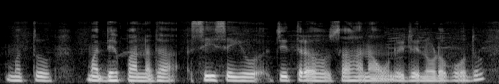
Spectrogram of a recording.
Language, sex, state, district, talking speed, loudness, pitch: Kannada, female, Karnataka, Koppal, 95 wpm, -16 LUFS, 175 Hz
